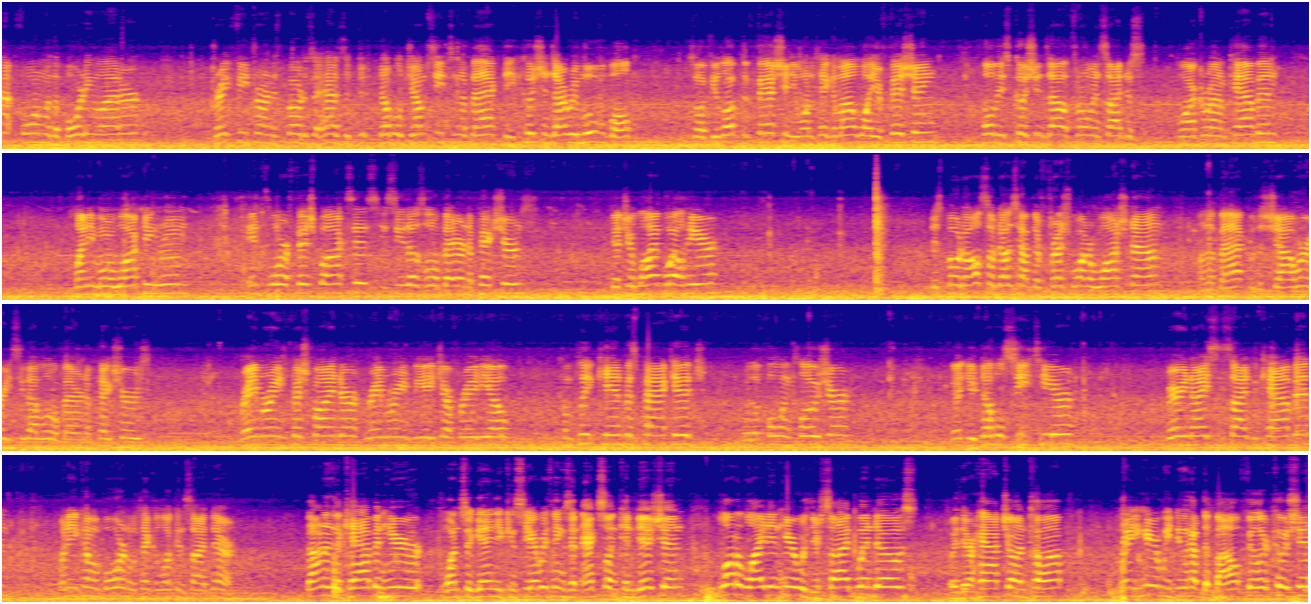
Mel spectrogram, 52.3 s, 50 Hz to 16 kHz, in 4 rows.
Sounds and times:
Speech: 0.0 - 1.4, 2.1 - 12.8, 13.8 - 18.4, 19.2 - 20.2, 22.4 - 27.6, 28.5 - 34.7, 35.6 - 37.0, 37.8 - 41.6, 42.3 - 52.2
Motorboat, speedboat: 0.0 - 52.2.

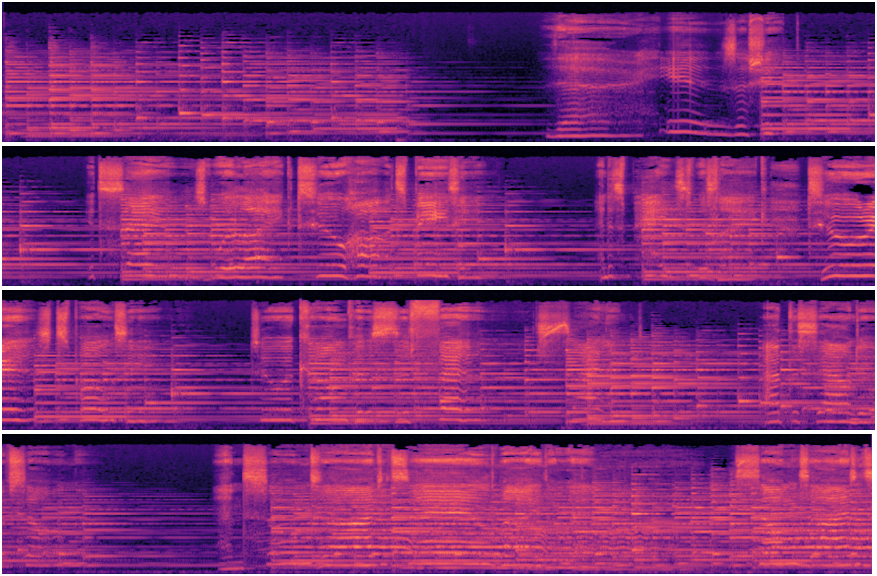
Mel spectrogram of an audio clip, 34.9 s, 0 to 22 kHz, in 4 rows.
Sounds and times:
Music: 0.0 - 34.8.

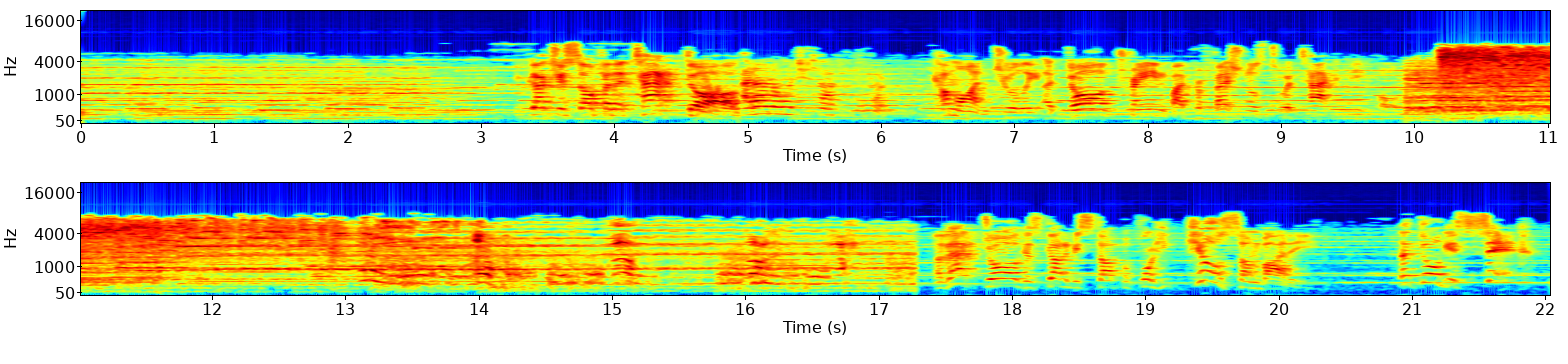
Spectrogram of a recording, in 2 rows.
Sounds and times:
Music: 0.0 - 22.0
Speech: 3.3 - 9.5, 17.4 - 20.3, 20.9 - 21.9.

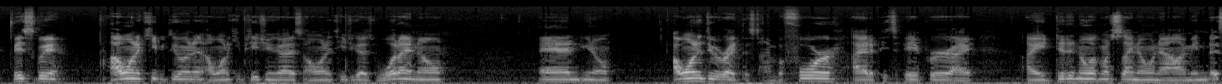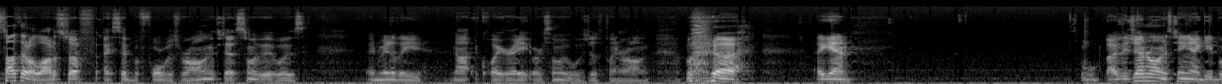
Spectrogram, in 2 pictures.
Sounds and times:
Speech: 0.1 - 4.5, 5.4 - 15.3, 15.9 - 18.7, 20.4 - 20.8, 23.0 - 24.4.

